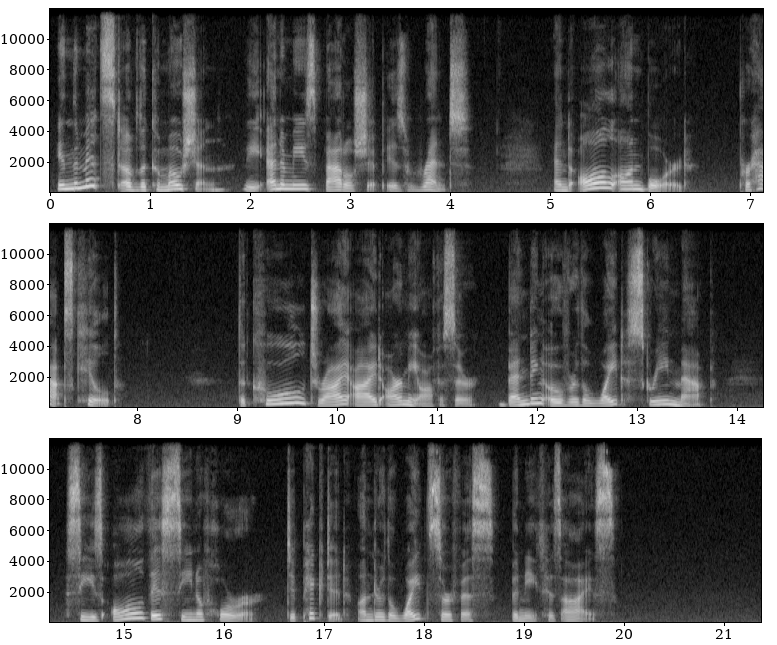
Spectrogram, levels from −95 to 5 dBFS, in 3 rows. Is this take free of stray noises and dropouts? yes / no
yes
